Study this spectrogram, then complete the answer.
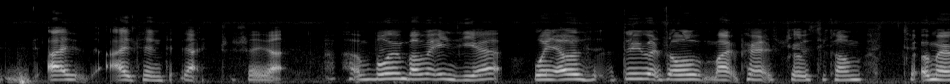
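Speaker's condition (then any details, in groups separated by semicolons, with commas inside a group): Cerebral palsy; from birth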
